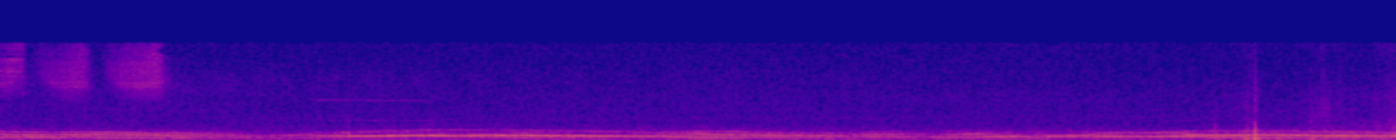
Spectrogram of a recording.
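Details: Several gray wolves in the Duck Mountains, Manitoba, howl together in long, smooth, overlapping tones that rise and fall, weaving a chorus that swells and fades over about ten seconds.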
